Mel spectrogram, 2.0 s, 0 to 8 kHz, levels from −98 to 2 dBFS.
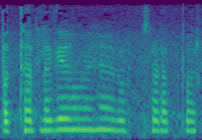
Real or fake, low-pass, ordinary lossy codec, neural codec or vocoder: real; 7.2 kHz; MP3, 32 kbps; none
